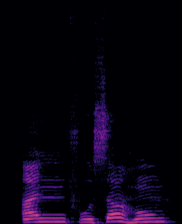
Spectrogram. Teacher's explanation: ان ایسے نہیں پڑھنا کیونکہ یہاں نون ساکن ہے، نون ساکن سے پہلے حروف حلقی کا ورڈ حمزہ آ رہا ہے، تو نہ ہم یہاں غنہ کریں گے اور نہ اسے کھینچ کے پڑھیں گے، اسے ہم جلدی سے پڑھیں گے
